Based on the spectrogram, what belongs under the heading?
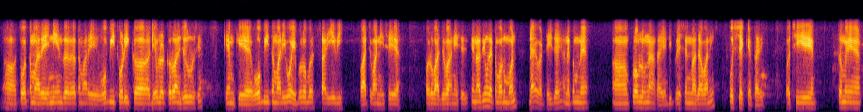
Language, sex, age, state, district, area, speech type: Gujarati, male, 30-45, Gujarat, Rajkot, rural, conversation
